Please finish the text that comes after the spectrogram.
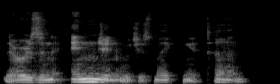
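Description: A man narrating a slide-based training lecture for volunteer ski guides in a measured, instructive way. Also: lowish voice, flat delivery, gravelly, darkish tone. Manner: measured, instructive, with occasional fillers. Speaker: adaptive ski course presenter. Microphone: voice-over.

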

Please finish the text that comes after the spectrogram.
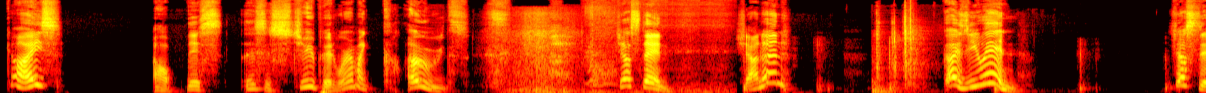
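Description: A man's voice: very high-pitched, a bit bright, exaggerated voice. A man playing an anxious, easily rattled young exchange student in a radio drama, exclamatory and agitated. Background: music.

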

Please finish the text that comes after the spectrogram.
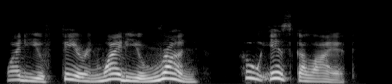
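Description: A man's voice: high voice, big pitch swings, unhurried, narrow, tinny audio, pitched above the performer's own voice. A man voicing a brave, earnest young shepherd boy who declaims boldly in rhyme, for a storybook. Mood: defiant.

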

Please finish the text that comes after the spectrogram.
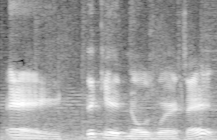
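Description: A man voicing a blunt, easygoing crocodile detective, chatting casually and haltingly in character. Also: mid-range voice, creaky. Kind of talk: casual gaming chat in character. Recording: music behind the voice.

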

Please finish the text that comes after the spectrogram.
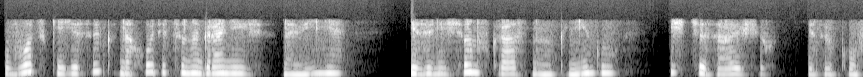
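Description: A woman with a husky voice giving a scripted storytelling narration. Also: unhurried. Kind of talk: scripted folk tale and documentary narration. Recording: muffled, low-fidelity phone-like sound.

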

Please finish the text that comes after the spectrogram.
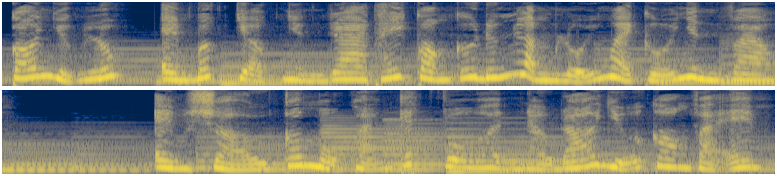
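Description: A woman's voice: on the high side, expressive, normal speed, natural voice. Young mom, woman acting, tender, worried, cartoon family drama, music behind.

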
